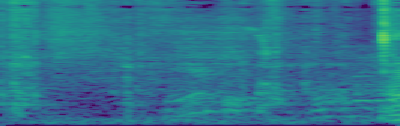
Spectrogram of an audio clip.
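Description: Quiet handling of a cardboard parts box and a steel suspension ball joint, with a few faint ticks and a brief faint murmured voice.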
